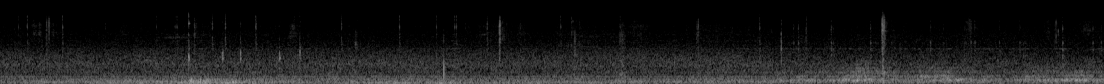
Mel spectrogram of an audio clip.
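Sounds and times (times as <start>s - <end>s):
low outdoor rumble: 0.0s - 11.0s
sharp click: 1.7s - 5.1s.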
